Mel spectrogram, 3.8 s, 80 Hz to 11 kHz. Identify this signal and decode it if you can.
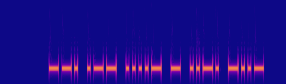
Morse code, heard as a keyed tone, about 27 wpm, 700 Hz. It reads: GW4TFX
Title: DXCC-100 Call Signs - 6 Characters - Repeated 2x - 28wpm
